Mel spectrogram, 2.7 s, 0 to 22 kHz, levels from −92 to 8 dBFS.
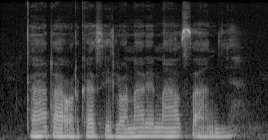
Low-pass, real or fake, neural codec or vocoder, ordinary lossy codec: none; real; none; none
